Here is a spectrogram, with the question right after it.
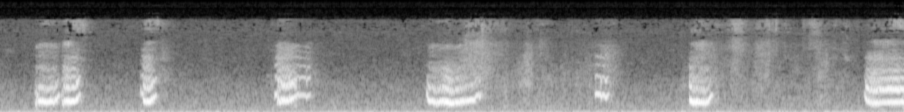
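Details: Domestic female cat in heat repeating short, moaning yowls roughly every two seconds, some rising then falling, a few longer and drawn out, against quiet background hiss.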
